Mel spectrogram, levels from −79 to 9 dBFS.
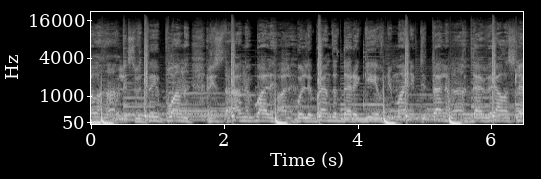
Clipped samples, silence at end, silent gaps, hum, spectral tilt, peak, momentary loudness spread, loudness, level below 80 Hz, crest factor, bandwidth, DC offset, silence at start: under 0.1%; 0 s; none; none; -5 dB/octave; 0 dBFS; 4 LU; -11 LUFS; -16 dBFS; 10 dB; 18.5 kHz; under 0.1%; 0 s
